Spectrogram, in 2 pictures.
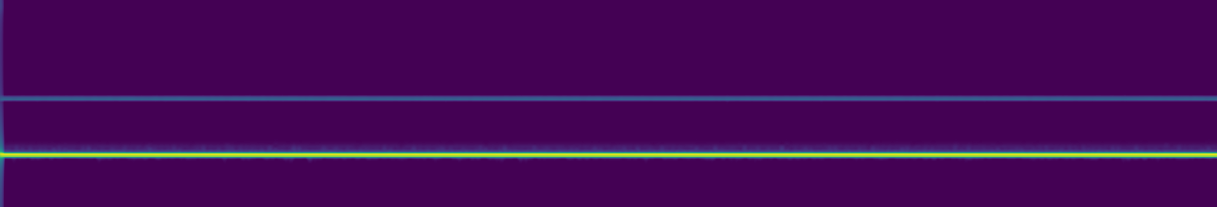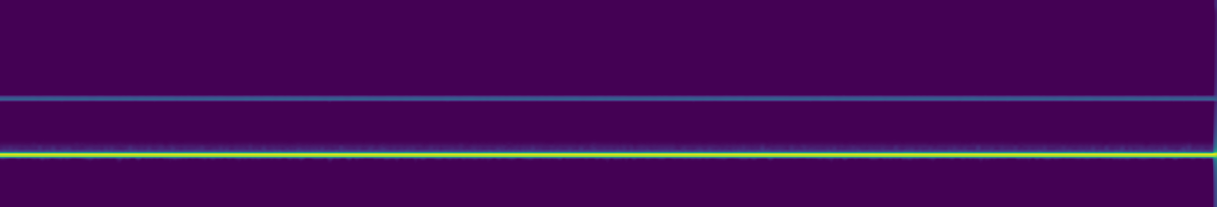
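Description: Steady high-pitched pure tone throughout, a simulation of tinnitus, the ringing heard in the ears without an outside source.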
